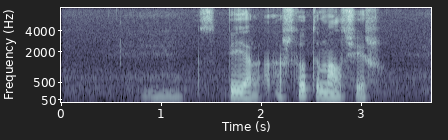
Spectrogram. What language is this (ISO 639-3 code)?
rus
